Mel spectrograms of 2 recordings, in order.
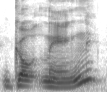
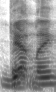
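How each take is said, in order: First: The first syllable has a long 'oh' vowel. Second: The first syllable has a short 'eh' vowel. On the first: The speaker calls it wrong. "am I saying that right?" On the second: The speaker calls it right. "we'll get the O out of there. We'll go with Getling"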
